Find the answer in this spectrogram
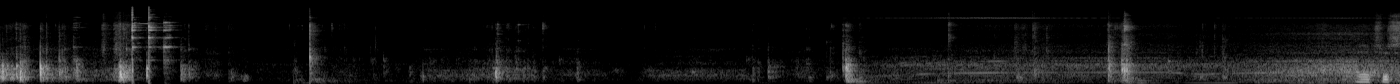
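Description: Steel spanner clinking against a milling machine's spindle nose as the collet holding a reamer is tightened, followed by a few single clicks. About two-thirds of the way in the mill's spindle is switched on with a thump and runs with a low hum and a faint whine, with one more knock a little later.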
